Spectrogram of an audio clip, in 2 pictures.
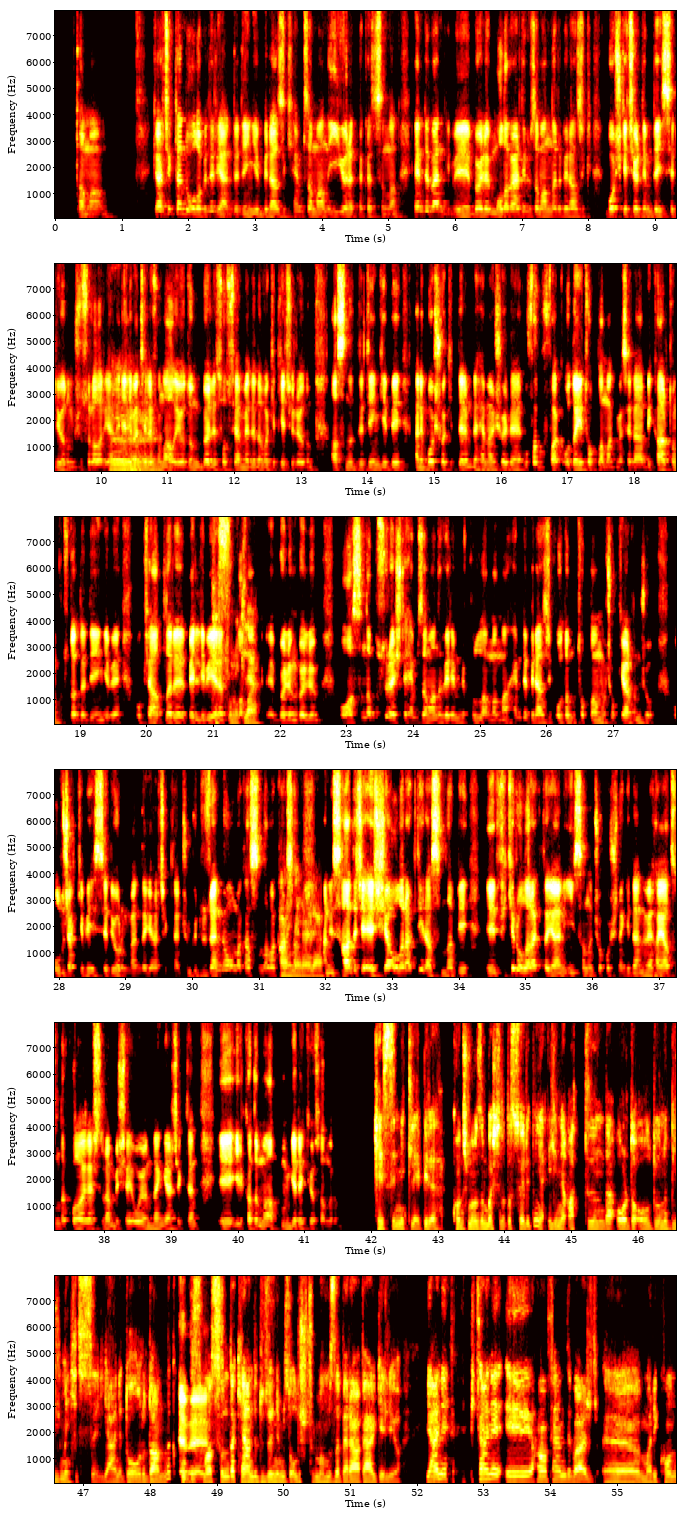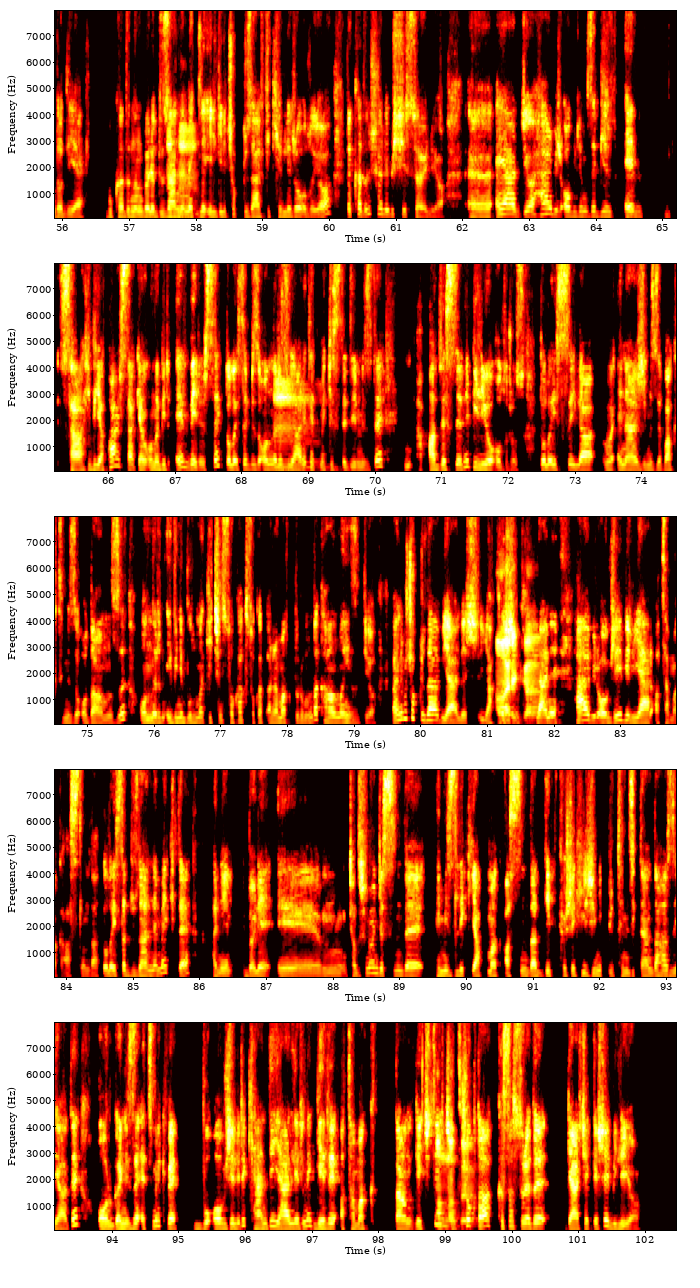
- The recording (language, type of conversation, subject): Turkish, advice, Çalışma alanının dağınıklığı dikkatini ne zaman ve nasıl dağıtıyor?
- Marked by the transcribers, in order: tapping; other background noise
